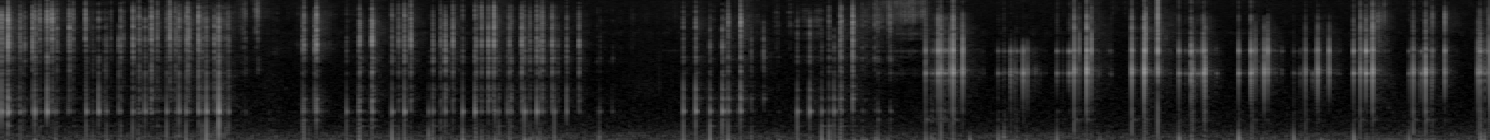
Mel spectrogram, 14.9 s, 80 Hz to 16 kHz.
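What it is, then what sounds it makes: Plastic cup tapped and scratched. A tall, hollow, empty clear-pink plastic cup is tapped and scratched with long nails close to the microphone. Rapid, dense clicks and scratchy strokes dominate the bright high range, with short dry hits and a hollow tone near 2.3 kHz in the later taps. The tapping comes in quick bursts with brief pauses between them.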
